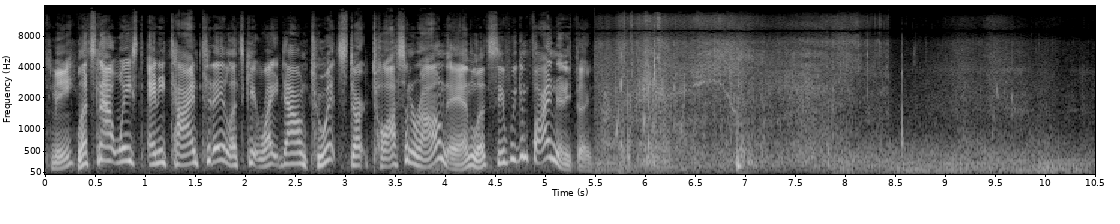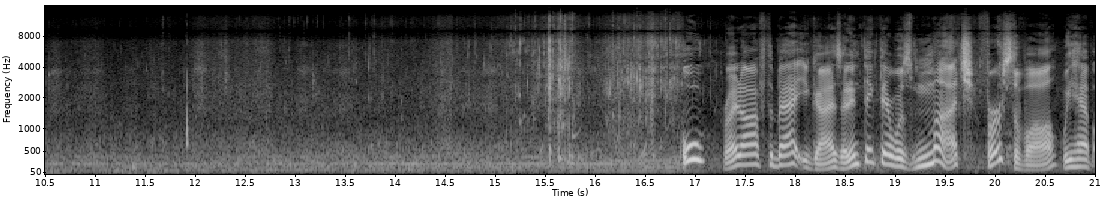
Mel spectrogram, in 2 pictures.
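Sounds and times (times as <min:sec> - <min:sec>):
water noise: 0:00.0 - 0:21.0
wind: 0:00.0 - 0:21.0
magnet splashing into water: 0:15.3 - 0:16.9.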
